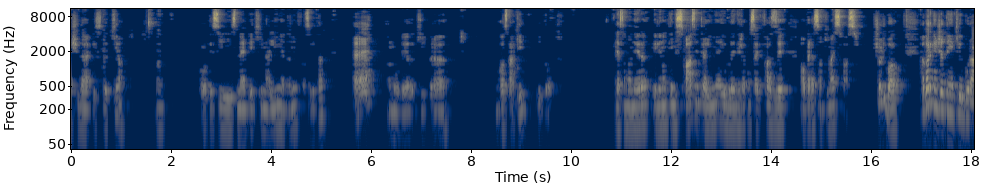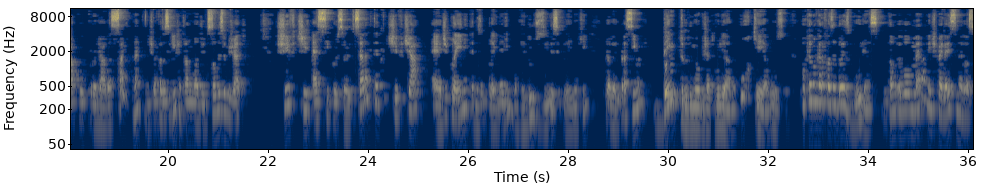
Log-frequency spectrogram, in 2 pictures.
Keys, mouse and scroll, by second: 9.1-9.4 scroll down 4, 9.4 Tab, 9.5-10.1 middle drag, 10.1-10.5 scroll down 3, 10.5 Tab, 10.7-12.3 middle drag, 12.3 scroll up 2, 12.6 Tab, 12.8-13.1 scroll down 2, 13.1-13.6 middle drag, 13.6-14.0 scroll down 1, 14.0-14.3 middle drag, 14.3-14.9 scroll down 4, 14.9-15.5 middle drag, 15.5 right click, 16.2-16.6 scroll up 4, 16.6-17.5 middle drag, 17.5-19.6 drag, 19.6-20.0 shift+middle drag, 20.0 Tab, 20.9-23.3 middle drag, 23.3 shift+s, 24.9 shift+a, 25.3-26.1 scroll down 12, 26.1-26.8 middle drag, 26.8 s, 27.7-28.3 scroll up 6, 28.3 g, 31.6 KP_7, 32.0 z, 32.5-32.9 scroll up 2, 32.9 g, 34.9 g.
